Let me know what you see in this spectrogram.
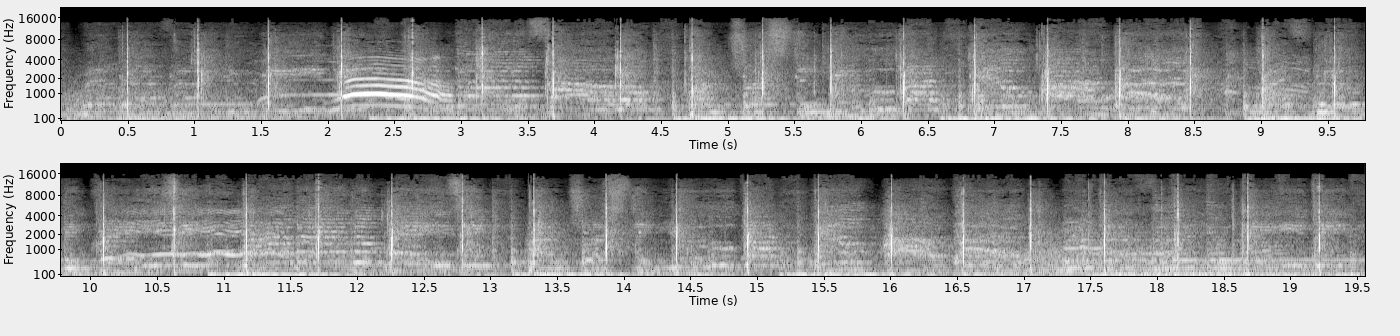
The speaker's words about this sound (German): Aber wir zeigen ihm, dass das geht, dass es mit dem Klatschen gut geht, oder? Dass wir den Song voll mögen, oder? Also, Kids, kommt nach vorne und wir klatschen voll mit.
